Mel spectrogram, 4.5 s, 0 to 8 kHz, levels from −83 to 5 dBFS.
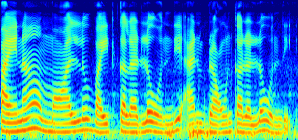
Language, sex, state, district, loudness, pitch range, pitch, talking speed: Telugu, female, Telangana, Hyderabad, -16 LUFS, 175-205 Hz, 185 Hz, 145 wpm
